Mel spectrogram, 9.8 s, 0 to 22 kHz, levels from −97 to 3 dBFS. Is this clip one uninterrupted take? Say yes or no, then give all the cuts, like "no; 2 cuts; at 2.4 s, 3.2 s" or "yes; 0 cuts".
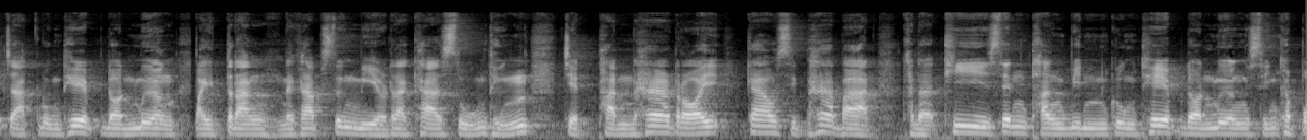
no; 1 cut; at 1.4 s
